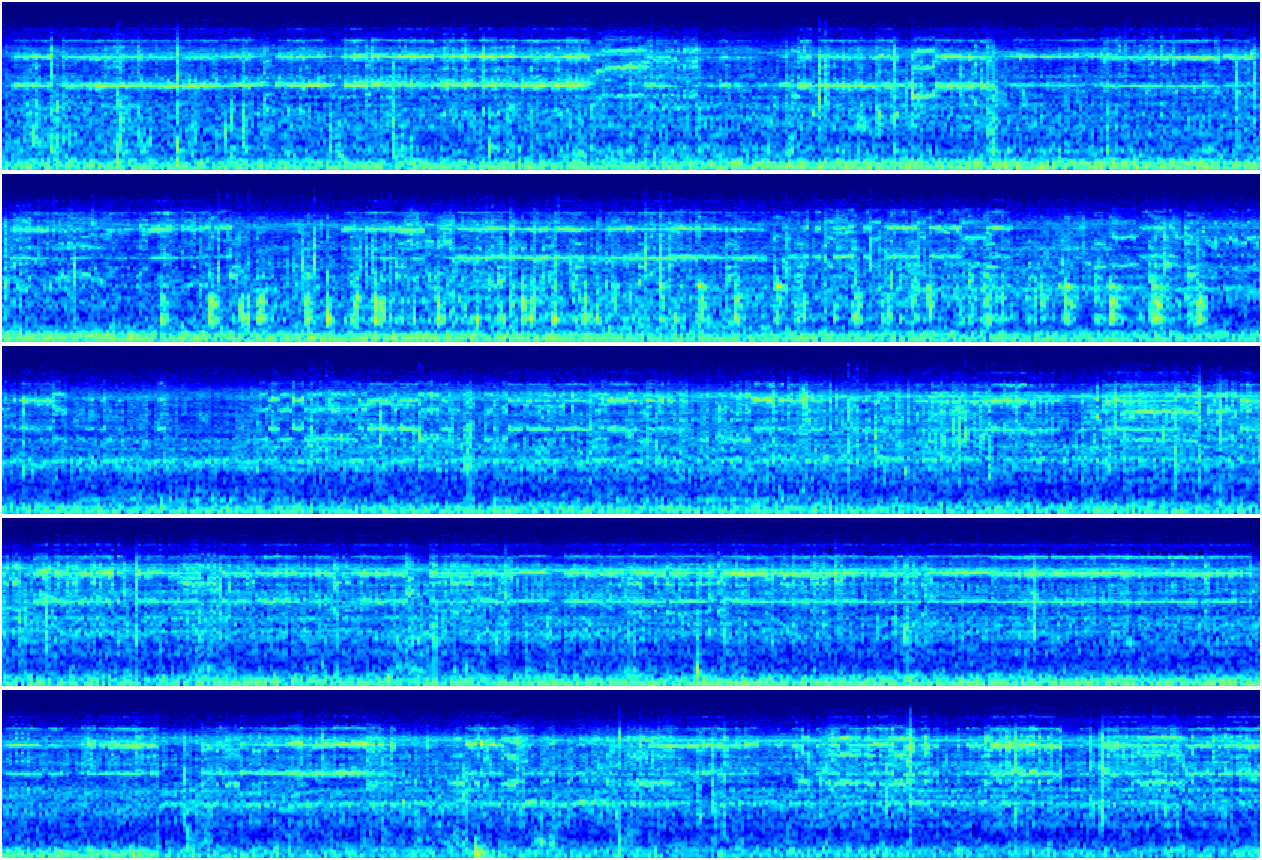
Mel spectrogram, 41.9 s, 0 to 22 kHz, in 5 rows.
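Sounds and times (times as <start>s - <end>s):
toy train motor whine: 0.0s - 41.9s
wheels rolling on wooden rails: 0.0s - 41.9s
rapid clicks: 0.1s - 17.1s.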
